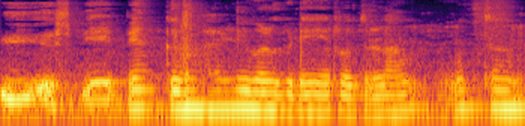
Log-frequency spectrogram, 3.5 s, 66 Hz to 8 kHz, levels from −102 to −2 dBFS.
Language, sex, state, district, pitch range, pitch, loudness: Kannada, male, Karnataka, Belgaum, 115-135 Hz, 130 Hz, -15 LUFS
